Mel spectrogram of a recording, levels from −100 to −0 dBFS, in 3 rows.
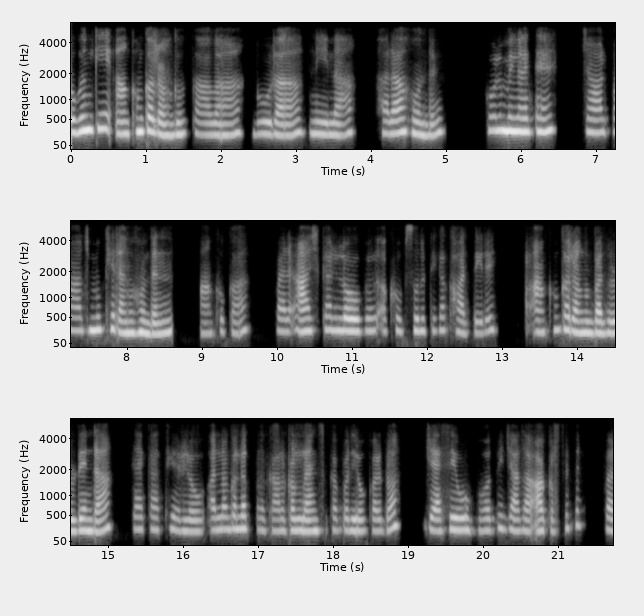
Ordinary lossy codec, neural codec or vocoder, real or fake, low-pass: none; codec, 16 kHz in and 24 kHz out, 0.9 kbps, LongCat-Audio-Codec, four codebook decoder; fake; 5.4 kHz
